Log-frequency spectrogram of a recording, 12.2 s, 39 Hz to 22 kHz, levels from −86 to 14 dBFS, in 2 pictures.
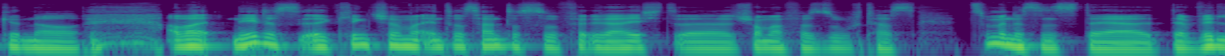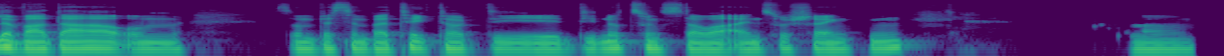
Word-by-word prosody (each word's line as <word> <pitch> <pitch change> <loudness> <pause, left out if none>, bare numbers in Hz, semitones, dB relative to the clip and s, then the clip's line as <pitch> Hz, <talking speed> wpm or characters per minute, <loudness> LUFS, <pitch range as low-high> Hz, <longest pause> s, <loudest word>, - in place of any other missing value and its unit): Genau. 105 -3 0 0.4
Aber 130 +2 +5
ne, 145 +7 +7
das, 140 -6 +1
äh, 115 0 +3
klingt 145 +4 0
schon 140 -2 +4
mal 125 - +5
interessant, 125 +2 +1
dass 120 +2 -3
du 110 - -2
vielleicht, 105 0 0
äh, 100 -1 -1
schon 105 +3 -1
mal 105 - +2
versucht 100 0 -6
hast, 95 - -5 0.2
zumindest 120 -10 +2
der 95 -2 +2
der 100 +2 -2
Wille 120 -3 +5
war 95 -1 +4
da, 100 +1 +3
um 90 -1 -3 0.5
so 100 - -11
'n 95 - -1
bisschen 95 0 -4
bei 95 -1 0
TikTok 95 0 -3
die 90 -3 -3
die 95 -1 -7
Nutzungsdauer 95 -3 -2
einzuschränken. 95 +3 -3 1.1
Klar. 90 0 -6
100 Hz, 165 wpm, -23 LUFS, 95-115 Hz, 1.1 s, ne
